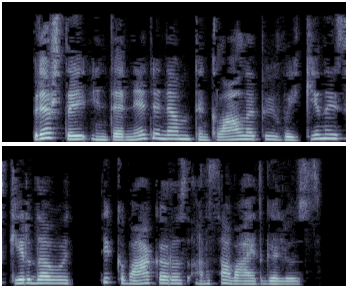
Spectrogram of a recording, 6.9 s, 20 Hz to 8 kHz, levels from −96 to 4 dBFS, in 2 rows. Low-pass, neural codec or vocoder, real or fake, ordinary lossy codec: 7.2 kHz; none; real; MP3, 32 kbps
